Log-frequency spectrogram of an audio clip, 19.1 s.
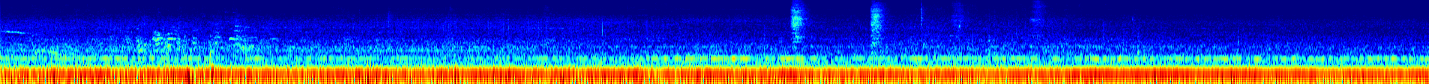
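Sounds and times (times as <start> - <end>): train interior hum: 0.0 - 19.0
short air hisses: 10.5 - 10.9, 11.6 - 11.9.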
